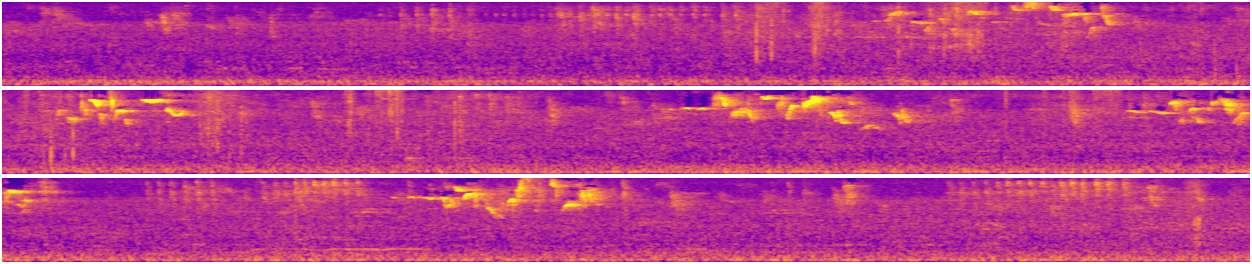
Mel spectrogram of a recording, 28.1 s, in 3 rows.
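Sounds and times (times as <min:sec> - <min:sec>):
faint low rumble: 0:00.0 - 0:18.3
songbirds chirping: 0:00.0 - 0:28.0.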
